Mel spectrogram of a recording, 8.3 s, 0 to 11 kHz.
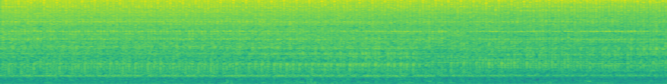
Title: VW 2005 MK5 GTI 2,0 TFSI strange engine noises (zgomot ciudat la motor)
